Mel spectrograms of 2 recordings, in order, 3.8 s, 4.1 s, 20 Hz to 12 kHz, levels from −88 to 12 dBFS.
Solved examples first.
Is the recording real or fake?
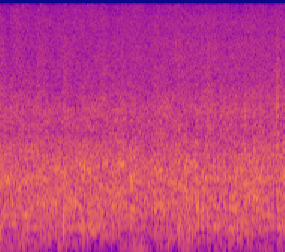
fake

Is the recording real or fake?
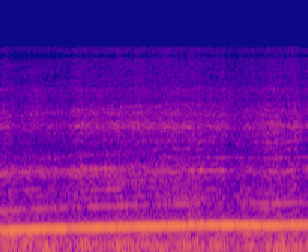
real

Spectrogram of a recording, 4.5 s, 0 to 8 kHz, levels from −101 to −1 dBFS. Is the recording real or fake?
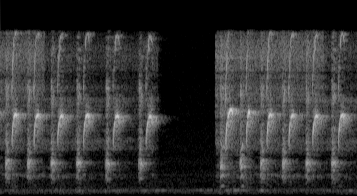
real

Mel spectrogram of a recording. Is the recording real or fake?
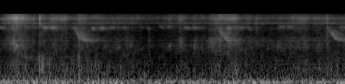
fake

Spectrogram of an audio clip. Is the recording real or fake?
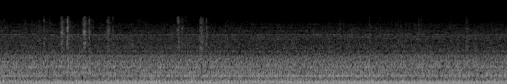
real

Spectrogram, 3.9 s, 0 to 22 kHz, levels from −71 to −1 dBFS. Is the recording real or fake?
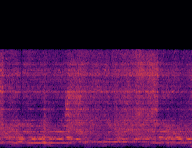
fake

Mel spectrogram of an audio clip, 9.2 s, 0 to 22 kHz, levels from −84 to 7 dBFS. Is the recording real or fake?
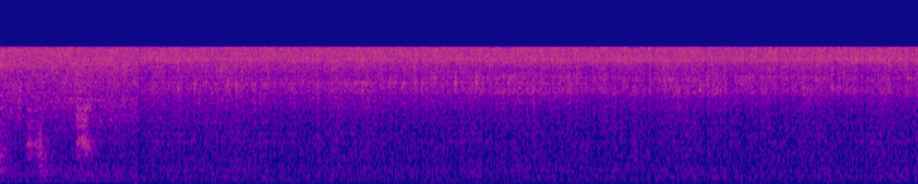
real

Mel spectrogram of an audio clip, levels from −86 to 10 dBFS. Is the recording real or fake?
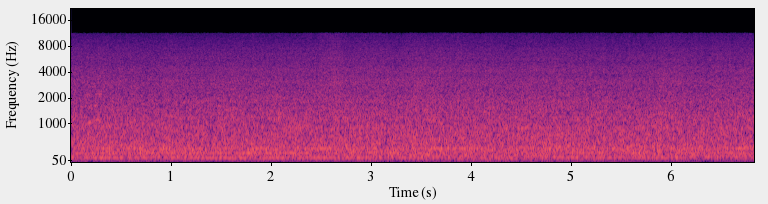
real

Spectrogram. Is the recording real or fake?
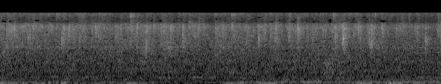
real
